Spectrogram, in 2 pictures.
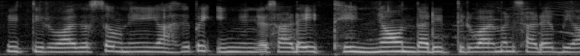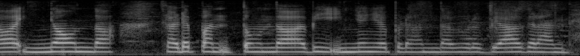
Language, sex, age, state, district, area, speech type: Dogri, female, 30-45, Jammu and Kashmir, Reasi, rural, spontaneous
